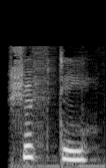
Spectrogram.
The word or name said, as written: shufty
